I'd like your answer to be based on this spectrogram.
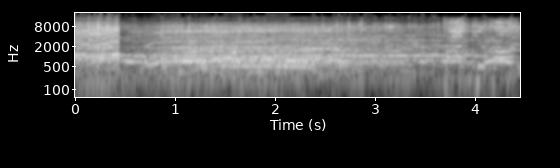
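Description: A large crowd at a Palestine march in Hyde Park, London, cheers and whoops continuously, a dense roar of many voices with shouts rising above it.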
